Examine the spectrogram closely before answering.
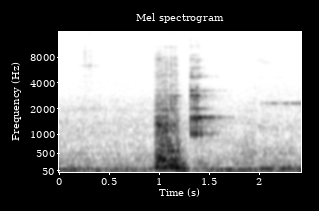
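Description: A ceramic mug clinks against a shelf.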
